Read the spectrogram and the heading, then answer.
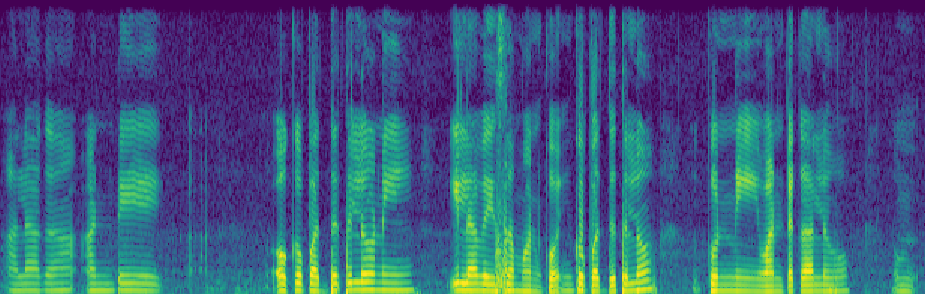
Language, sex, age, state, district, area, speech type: Telugu, female, 30-45, Andhra Pradesh, Anakapalli, urban, spontaneous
